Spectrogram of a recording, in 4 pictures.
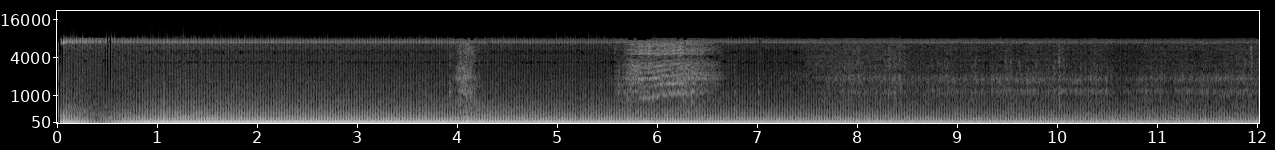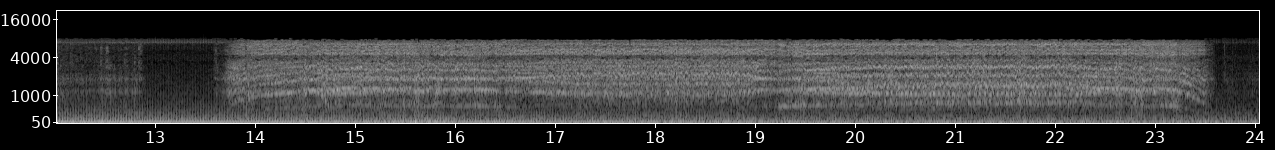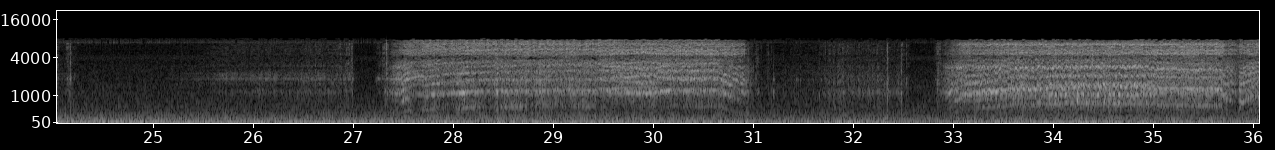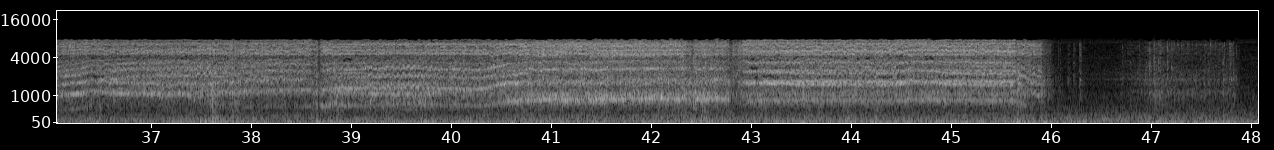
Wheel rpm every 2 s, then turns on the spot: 0, 0, 30, 20, 20, 20, 30, 160, 160, 160, 160, 80, 20, 60, 160, 40, 80, 150, 150, 160, 220, 220, 160, 10.
6-12 24-26 30-32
